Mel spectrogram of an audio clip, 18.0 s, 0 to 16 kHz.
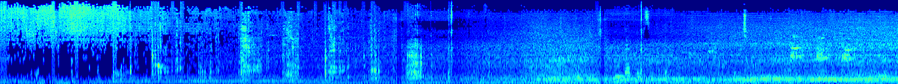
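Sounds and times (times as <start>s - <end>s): steady hiss: 0.0s - 7.2s
ladle scraping cooking pot: 1.4s - 8.6s.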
